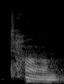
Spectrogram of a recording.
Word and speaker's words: Tam: And imagine at the center of her tiny heart is her seed syllable, Tam, T-A-M, the nature of green radiant light, and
